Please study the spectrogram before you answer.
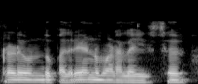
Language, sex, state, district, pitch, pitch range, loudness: Kannada, male, Karnataka, Koppal, 105 Hz, 95-110 Hz, -15 LUFS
